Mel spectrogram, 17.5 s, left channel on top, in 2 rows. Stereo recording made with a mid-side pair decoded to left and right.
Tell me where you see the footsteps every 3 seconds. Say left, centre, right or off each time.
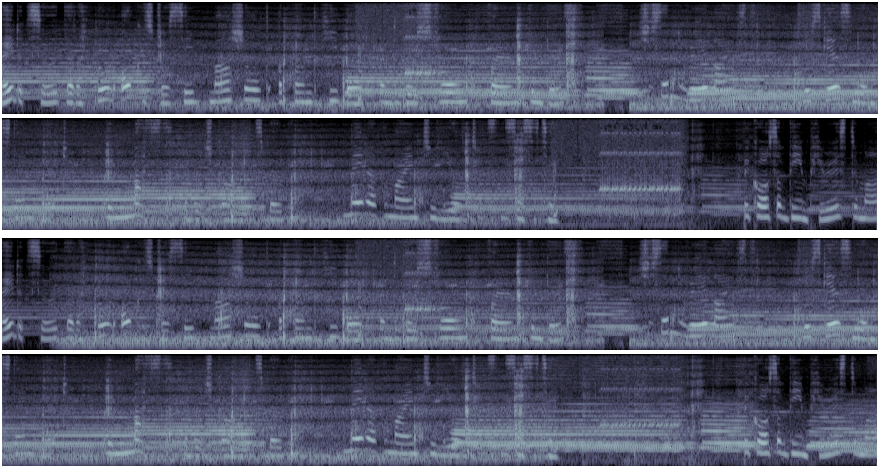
right, centre, centre, centre, right, right.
